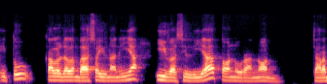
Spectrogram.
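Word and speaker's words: βασιλεία τῶν οὐρανῶν: Nah, dalam bahasa aslinya kerajaan surga itu kalau dalam bahasa Yunaninya Ivasilia tonuranon. Cara bacanya begitu ya. Ivasilia tonuranon.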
